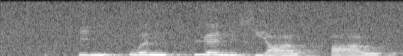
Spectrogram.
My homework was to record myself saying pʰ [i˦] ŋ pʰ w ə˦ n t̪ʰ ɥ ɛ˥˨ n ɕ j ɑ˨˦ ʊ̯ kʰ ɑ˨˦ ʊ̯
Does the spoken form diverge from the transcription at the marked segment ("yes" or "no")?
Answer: yes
